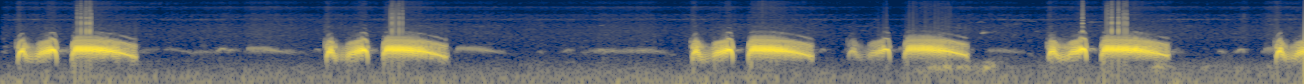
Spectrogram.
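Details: Spotted dove calls for luring wild doves into song: five phrases over thirteen seconds, each two short rising coos and a drawn-out descending coo, with irregular silent gaps of one to two seconds.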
